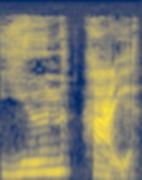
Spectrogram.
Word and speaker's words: Unhei: turned to joey she nodded slowly yes it's pronounced yoon hi and it means grace mr kim added yoon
